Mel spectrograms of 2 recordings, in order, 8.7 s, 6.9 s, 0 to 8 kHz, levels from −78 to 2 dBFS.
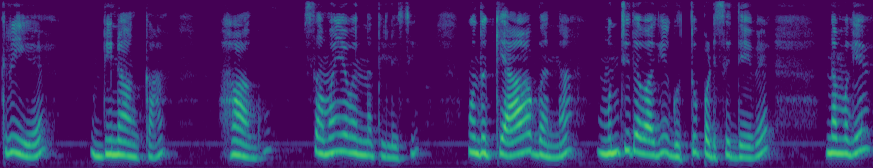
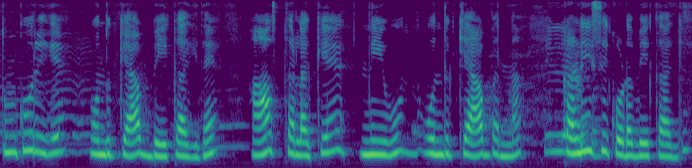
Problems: none marked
